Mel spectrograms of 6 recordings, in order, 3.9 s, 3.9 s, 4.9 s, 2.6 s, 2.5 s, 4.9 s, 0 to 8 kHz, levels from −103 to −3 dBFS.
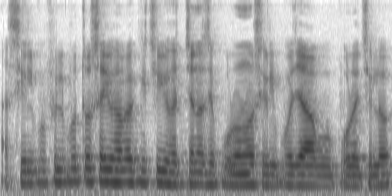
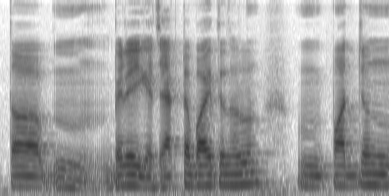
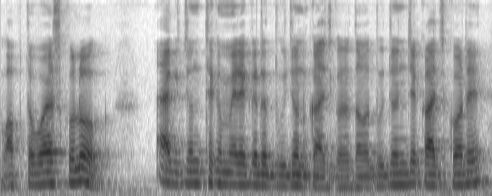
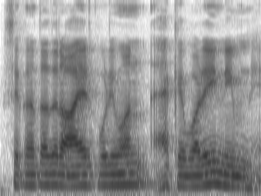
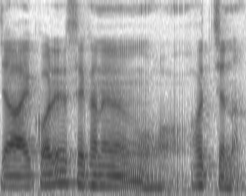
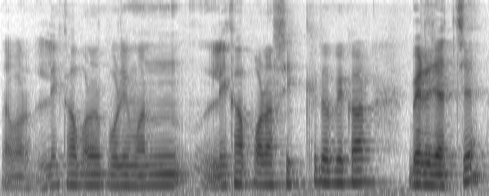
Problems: none marked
